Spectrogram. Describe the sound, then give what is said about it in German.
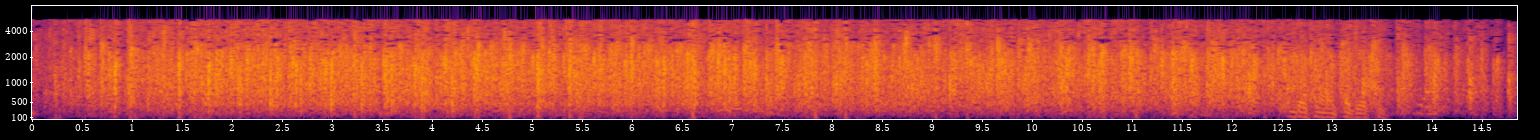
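Sustained applause from an audience after an astronomer's talk, a dense steady wash of many hands clapping at a constant loud level for about fifteen seconds, with a brief low murmur near the end. “das war jetzt Ihr Applaus.”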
